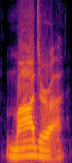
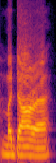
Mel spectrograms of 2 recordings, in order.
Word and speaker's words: Madara: It's Naruto, not Naruto. It's Madara, not Madara, and it's Uchiha, not Uchiha. So, good job.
